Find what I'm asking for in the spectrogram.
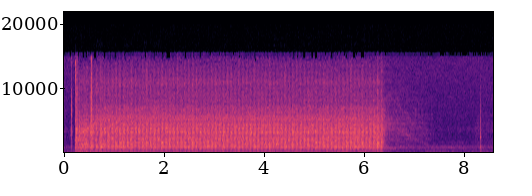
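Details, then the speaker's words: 2009–2014 Ford F-150 cranking with no start: steady starter churn about three turns a second for six seconds, never fires; scanner shows fuel pump off with a circuit error, fault suspected in relay or corroded pump wiring. "somewhere our fuel pump has a fault whether it be a relay or maybe a corroded uh wire to the pump could be anything"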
